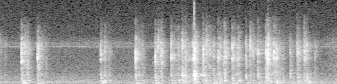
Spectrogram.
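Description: Typing on a computer keyboard: a run of quick, irregular key clicks, a few at first, then a short pause and a denser burst of keystrokes through the rest.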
